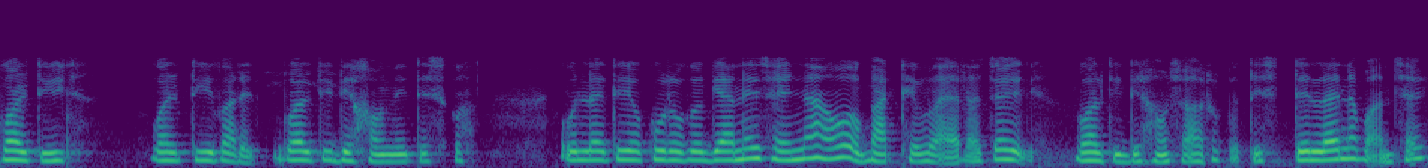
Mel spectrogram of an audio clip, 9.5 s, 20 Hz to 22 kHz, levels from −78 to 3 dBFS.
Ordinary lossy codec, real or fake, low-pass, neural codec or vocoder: none; fake; 5.4 kHz; codec, 16 kHz, 2 kbps, FunCodec, trained on LibriTTS, 25 frames a second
